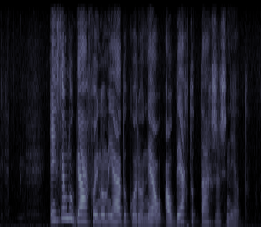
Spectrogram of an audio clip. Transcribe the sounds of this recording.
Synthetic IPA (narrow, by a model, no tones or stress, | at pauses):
ẽj̃sewluɡaɾfojnõmiad̪ʊkoɾonɛwawbɛɾt̪ʊt̪aɾʒɐznɛ̰t̪ʊ̥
